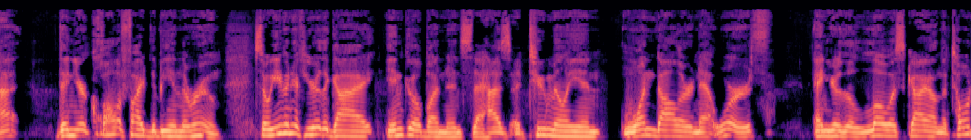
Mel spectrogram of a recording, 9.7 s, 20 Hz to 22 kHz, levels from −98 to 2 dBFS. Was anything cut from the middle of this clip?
yes; 2 cuts; at 3.7 s, 6.1 s

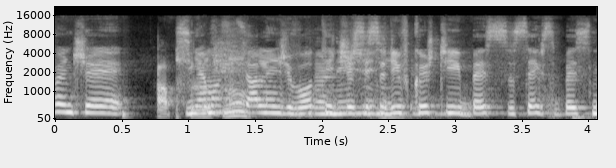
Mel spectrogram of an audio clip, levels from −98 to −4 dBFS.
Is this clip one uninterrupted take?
yes; 0 cuts

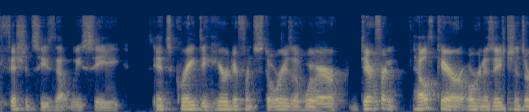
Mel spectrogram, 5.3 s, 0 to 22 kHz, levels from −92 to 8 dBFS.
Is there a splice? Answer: yes; 1 cut; at 1.5 s

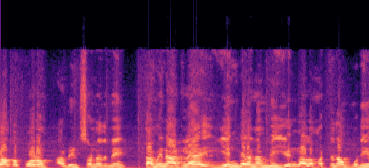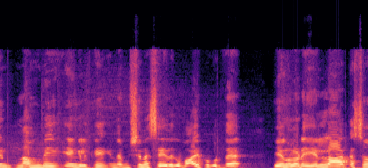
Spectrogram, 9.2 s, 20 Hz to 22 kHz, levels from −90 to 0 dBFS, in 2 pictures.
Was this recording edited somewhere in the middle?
yes; 3 cuts; at 1.6 s, 3.5 s, 4.8 s

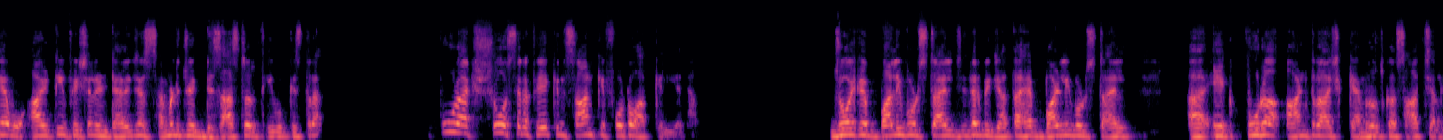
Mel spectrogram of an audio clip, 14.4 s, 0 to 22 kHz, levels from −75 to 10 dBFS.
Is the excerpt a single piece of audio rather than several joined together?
no; 1 cut; at 4.4 s

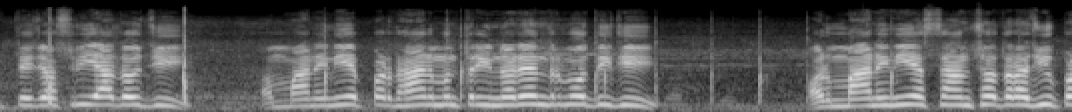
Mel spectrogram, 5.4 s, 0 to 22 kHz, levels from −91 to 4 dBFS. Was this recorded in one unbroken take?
yes; 0 cuts

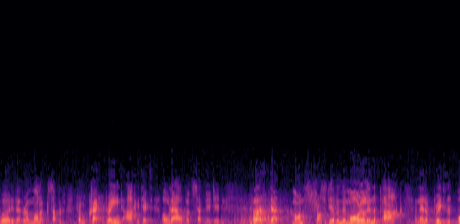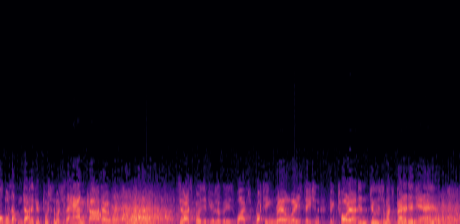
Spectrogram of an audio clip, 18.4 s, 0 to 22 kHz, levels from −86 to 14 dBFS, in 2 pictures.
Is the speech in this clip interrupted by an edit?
no; 0 cuts

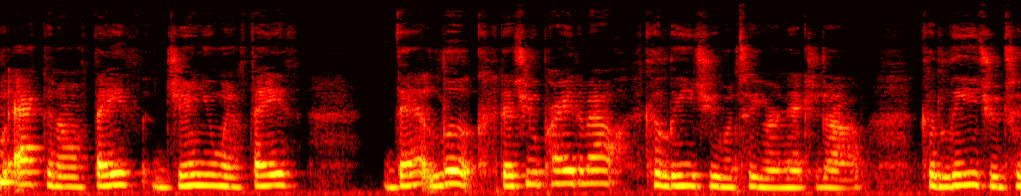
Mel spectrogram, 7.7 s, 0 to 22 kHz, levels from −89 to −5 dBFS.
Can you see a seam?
no; 0 cuts

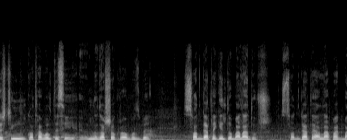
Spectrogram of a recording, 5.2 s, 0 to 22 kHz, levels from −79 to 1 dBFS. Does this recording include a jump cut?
no; 0 cuts

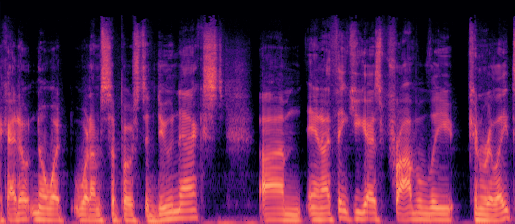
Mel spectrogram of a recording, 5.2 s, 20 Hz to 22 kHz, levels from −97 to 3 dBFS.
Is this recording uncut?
yes; 0 cuts

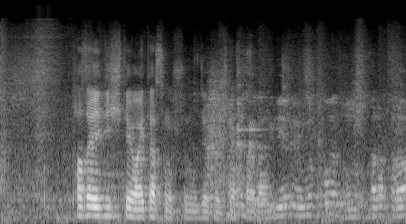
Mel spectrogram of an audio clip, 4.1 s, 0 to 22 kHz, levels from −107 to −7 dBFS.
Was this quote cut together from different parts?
no; 0 cuts

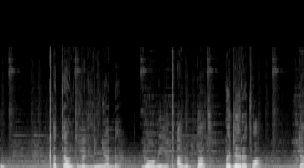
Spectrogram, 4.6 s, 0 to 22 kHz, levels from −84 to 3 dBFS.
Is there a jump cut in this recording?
yes; 1 cut; at 2.0 s

